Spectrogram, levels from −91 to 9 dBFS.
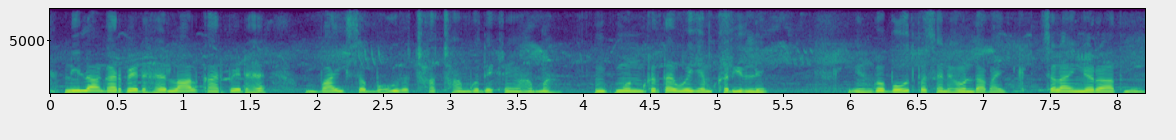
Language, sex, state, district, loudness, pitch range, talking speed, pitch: Hindi, male, Bihar, Madhepura, -14 LUFS, 145-165 Hz, 220 wpm, 155 Hz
